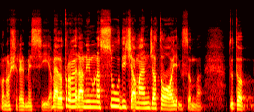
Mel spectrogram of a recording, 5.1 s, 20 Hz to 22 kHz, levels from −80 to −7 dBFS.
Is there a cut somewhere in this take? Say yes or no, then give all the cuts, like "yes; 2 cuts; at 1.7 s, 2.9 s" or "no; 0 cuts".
yes; 2 cuts; at 1.0 s, 3.5 s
